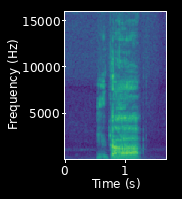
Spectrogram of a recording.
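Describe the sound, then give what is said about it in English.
A single sneeze: a short breathy catch, then a loud voiced burst lasting under half a second before it cuts off into quiet. “Bless you.”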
